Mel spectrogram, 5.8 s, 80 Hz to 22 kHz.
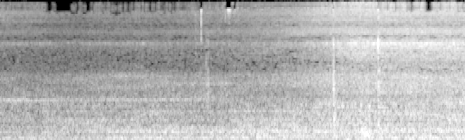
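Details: BMW 540i M62 V8 at startup and shutdown: loose, uneven rattle inside the deep idle rumble from the timing chain.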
